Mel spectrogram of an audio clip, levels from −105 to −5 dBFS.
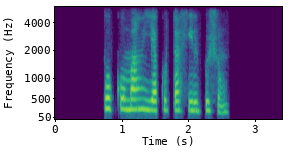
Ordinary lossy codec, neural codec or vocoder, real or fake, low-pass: Opus, 16 kbps; none; real; 5.4 kHz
